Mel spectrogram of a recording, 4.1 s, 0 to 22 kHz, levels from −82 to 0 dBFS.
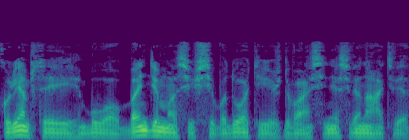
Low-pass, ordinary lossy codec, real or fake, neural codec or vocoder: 7.2 kHz; MP3, 32 kbps; real; none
